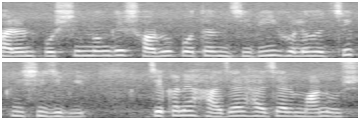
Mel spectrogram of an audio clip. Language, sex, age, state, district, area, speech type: Bengali, female, 45-60, West Bengal, Purba Bardhaman, urban, spontaneous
